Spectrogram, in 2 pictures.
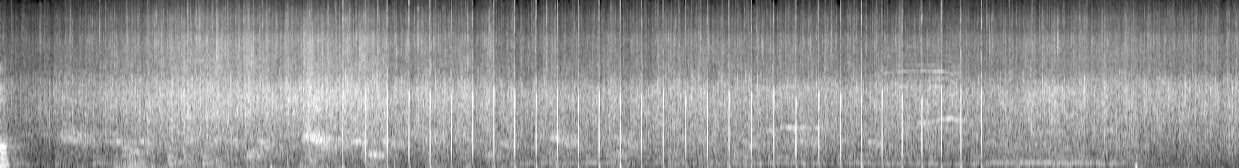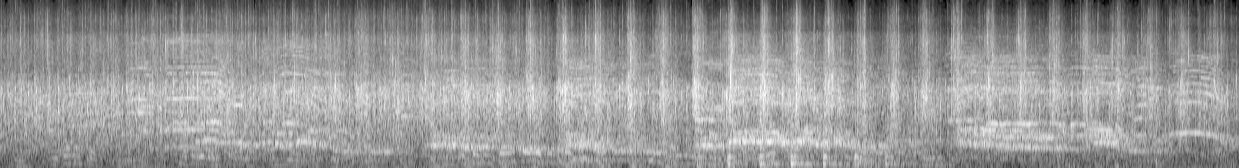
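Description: Studio audience applauding at length. About five seconds in, the clapping falls into a steady unison rhythm of about three claps a second for several seconds, then returns to loose applause with voices in the crowd.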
